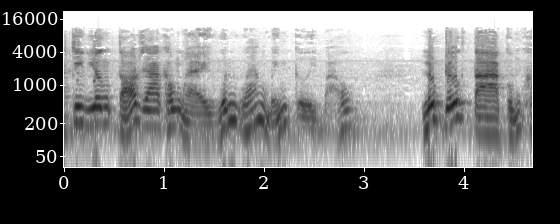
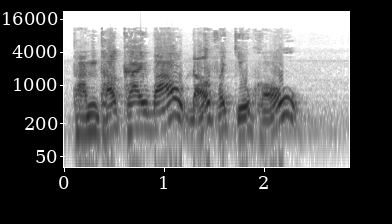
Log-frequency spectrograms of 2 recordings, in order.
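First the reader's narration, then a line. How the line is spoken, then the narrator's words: Shouting. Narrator (Vietnamese): Y hét lên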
